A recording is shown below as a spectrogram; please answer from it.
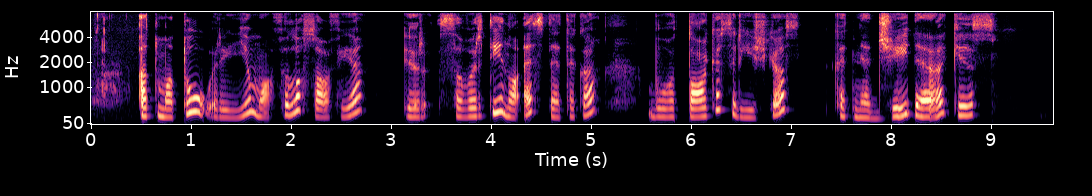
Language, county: Lithuanian, Vilnius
